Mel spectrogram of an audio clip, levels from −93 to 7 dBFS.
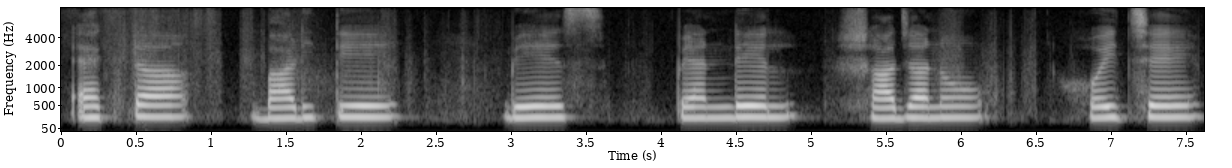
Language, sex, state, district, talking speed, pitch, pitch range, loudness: Bengali, female, West Bengal, Purulia, 45 wpm, 235 Hz, 230-245 Hz, -18 LUFS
